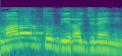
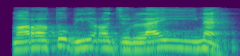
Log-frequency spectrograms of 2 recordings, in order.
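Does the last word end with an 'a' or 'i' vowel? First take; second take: i; a. First: The final syllable ends with an i vowel. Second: The final syllable ends with an a vowel. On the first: This is the usual form. "semuanya maksurah" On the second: This form is very rarely used. "kalau bi fathihi"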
